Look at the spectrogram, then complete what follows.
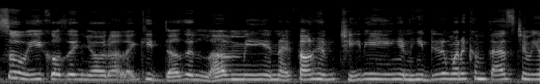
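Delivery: tearful, high, gasping, tattling whine.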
